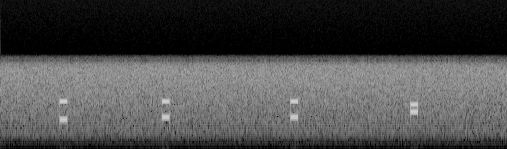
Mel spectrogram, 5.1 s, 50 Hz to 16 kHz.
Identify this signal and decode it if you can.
DTMF, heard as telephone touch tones, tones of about 70 ms, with phone line noise. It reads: 2 5 5 *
